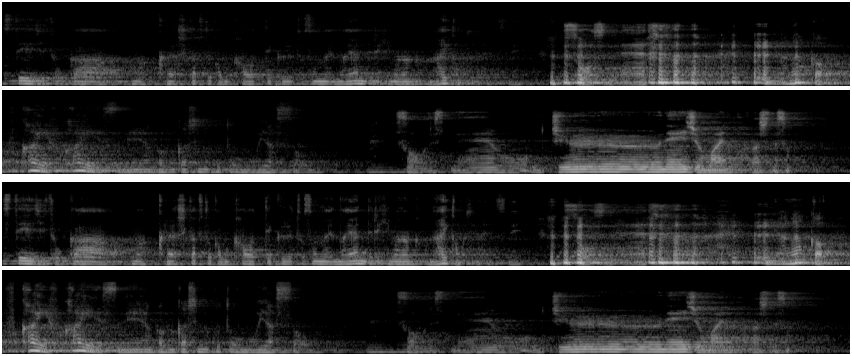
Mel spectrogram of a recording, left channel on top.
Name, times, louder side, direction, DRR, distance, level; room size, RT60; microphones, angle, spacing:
voice 1, 0.1-5.2 5.4-5.9 6.1-6.8 7.6-8.2 8.5-11.5 12.1-12.7, right 2 dB, 30° right, 7 dB, 0.5 m, -34 dB
voice 2, 5.6-7.0 7.3-8.1 12.4-16.4, left 2 dB, 25° left, 7 dB, 0.4 m, -30 dB
15.0 x 9.8 x 4.0 m, 2.9 s
head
